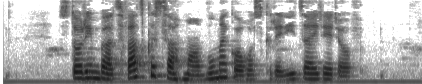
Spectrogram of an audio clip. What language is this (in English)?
Armenian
